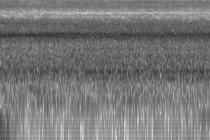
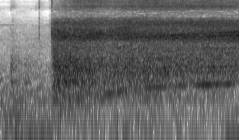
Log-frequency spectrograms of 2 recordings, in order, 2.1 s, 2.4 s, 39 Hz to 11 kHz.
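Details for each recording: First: 850 W angle grinder on a 220-to-110 converter with variable resistor; turning the resistor down slows the motor, supply estimated around 100 V. Thin steady high whine well below full-speed pitch; motor slowed by low supply voltage. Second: DeWalt 850 W angle grinder run through 220-to-110 V converter with variable resistor: sharp switch-on, then high steady whine settling at full speed, smooth and even, no grinding; normal grinder running.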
